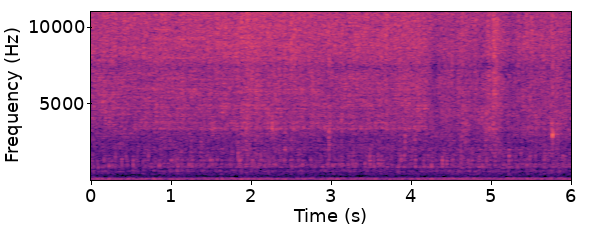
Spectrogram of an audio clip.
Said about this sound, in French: On va baisser le feu. Là, on va le laisser mijoter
